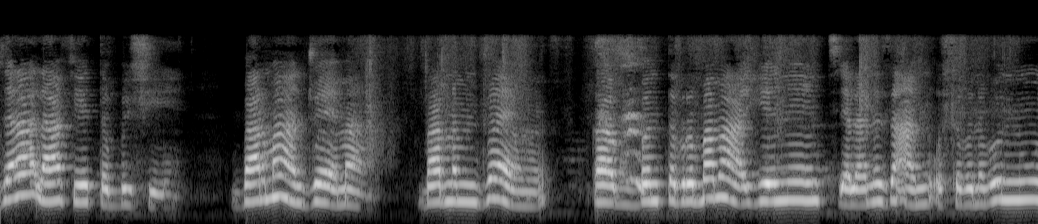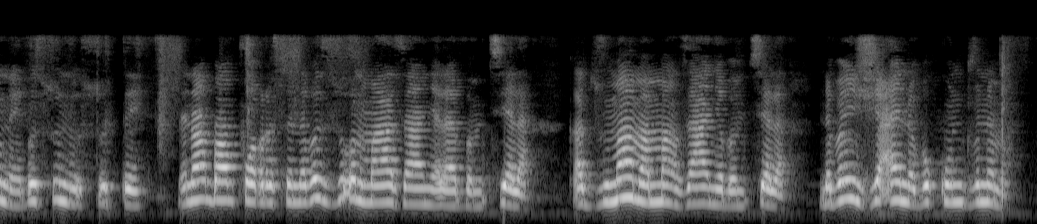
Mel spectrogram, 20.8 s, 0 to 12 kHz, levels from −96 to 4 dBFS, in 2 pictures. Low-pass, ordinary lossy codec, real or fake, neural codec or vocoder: 7.2 kHz; MP3, 96 kbps; real; none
